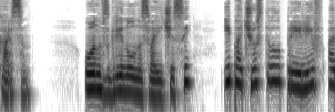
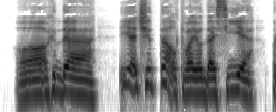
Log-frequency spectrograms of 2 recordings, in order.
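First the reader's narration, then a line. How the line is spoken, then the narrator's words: Grumbling. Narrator (Russian): проворчал Нун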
